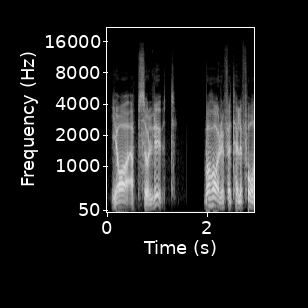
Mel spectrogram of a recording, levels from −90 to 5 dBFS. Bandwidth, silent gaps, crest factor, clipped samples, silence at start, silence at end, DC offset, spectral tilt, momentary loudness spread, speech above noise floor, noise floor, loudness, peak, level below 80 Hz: 12.5 kHz; none; 14 dB; under 0.1%; 0.1 s; 0 s; under 0.1%; -5 dB/octave; 5 LU; 63 dB; -76 dBFS; -13 LUFS; 0 dBFS; -58 dBFS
